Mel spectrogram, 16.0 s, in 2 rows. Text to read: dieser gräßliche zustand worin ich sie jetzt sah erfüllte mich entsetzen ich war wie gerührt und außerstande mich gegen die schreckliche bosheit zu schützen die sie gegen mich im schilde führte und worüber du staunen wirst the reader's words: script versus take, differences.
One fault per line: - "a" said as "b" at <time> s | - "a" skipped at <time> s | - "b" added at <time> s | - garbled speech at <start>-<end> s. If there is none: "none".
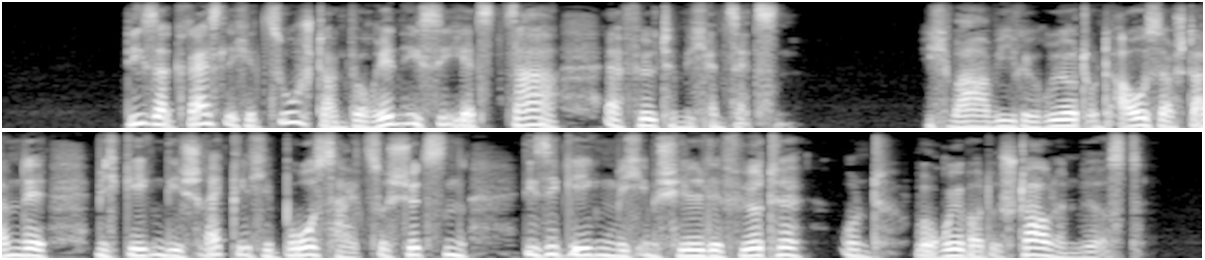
none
